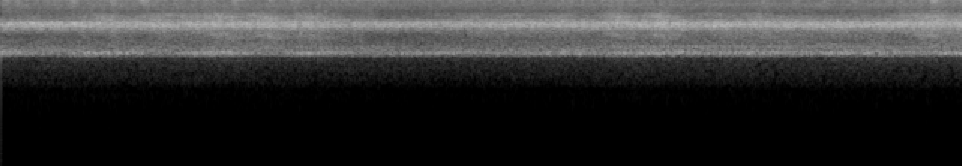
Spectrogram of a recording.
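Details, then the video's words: Crickets chirping in a forest, their massed trilling forming a continuous high buzz with faint rapid pulsing just audible on top, about three or four beats each second, otherwise level and uninterrupted. "Forest Sounds and Crickets"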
